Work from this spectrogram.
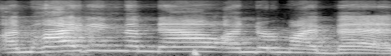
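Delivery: normal talking voice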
